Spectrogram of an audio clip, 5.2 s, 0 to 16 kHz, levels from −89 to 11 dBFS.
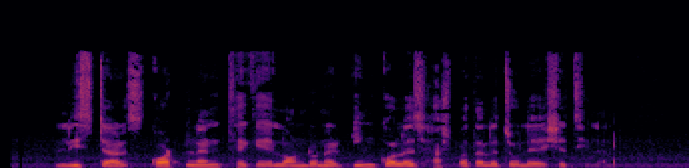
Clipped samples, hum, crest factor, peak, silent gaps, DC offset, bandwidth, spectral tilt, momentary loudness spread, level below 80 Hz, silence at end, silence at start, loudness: under 0.1%; none; 20 dB; -16 dBFS; none; under 0.1%; 11.5 kHz; -4 dB/octave; 8 LU; under -90 dBFS; 0.8 s; 0.4 s; -36 LUFS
